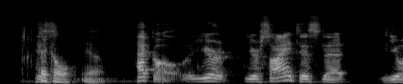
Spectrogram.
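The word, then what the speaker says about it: Haeckel: all right then let's go to is it pronounced hakel pickle yeah heckle your your scientists that you obviously admire and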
